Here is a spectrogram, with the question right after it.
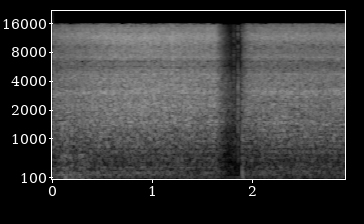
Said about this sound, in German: Änderungsschneiderin Anke Horn, die Stille, erzeugt im Hintergrund mächtig Dampf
